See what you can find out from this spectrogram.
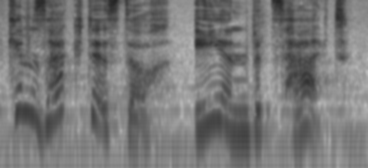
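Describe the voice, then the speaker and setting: An actress playing a young, impatient, sardonic and quick-witted woman in an audio drama, teasing her friends dryly. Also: high voice, very animated, faint music behind, heavily acted. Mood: wry, knowing. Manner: teasing, dry sarcasm. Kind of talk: German audio drama dialogue.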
